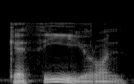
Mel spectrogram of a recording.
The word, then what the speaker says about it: كثير: Th is when the tip of your tongue touches up against the front top teeth. The Sin is pronounced when the tip of the tongue touches the lower bottom teeth.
